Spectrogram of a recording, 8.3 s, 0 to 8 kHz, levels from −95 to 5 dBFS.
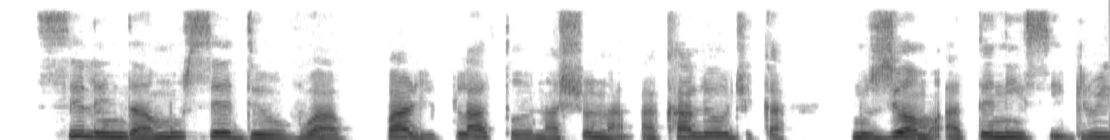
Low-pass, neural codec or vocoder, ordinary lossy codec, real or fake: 7.2 kHz; codec, 16 kHz, 16 kbps, FreqCodec, larger model; MP3, 64 kbps; fake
